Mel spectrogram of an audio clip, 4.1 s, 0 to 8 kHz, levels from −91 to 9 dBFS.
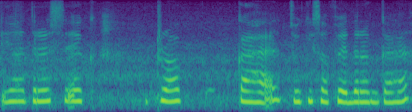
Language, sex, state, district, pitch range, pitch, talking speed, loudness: Hindi, female, Jharkhand, Garhwa, 285-305 Hz, 295 Hz, 175 wpm, -13 LUFS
